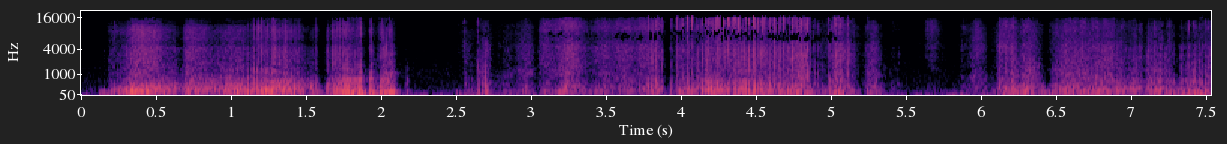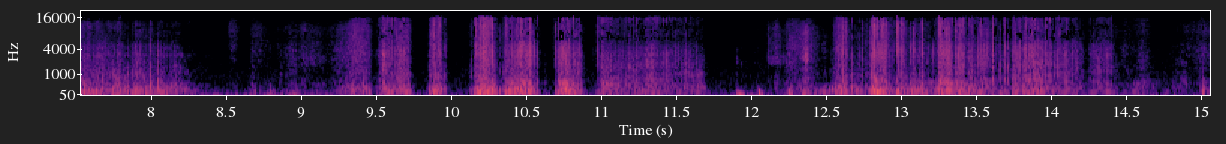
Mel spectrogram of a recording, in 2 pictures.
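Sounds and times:
fingers scratching on a book: 0.2s - 5.4s, 6.0s - 8.3s, 9.2s - 14.6s.

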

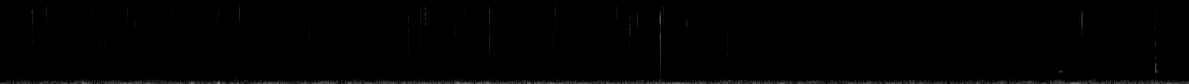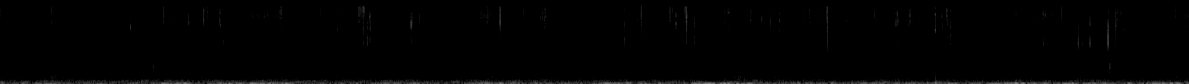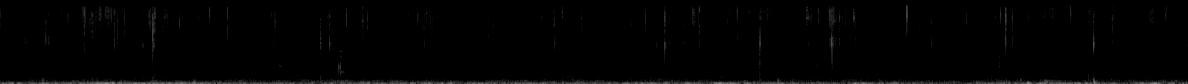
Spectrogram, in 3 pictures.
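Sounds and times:
scalp massage rubbing and scratching during a hair wash: 0.0s - 9.2s, 9.8s - 17.4s, 18.0s - 35.6s
sharp bright crinkles: 0.0s - 35.6s.

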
